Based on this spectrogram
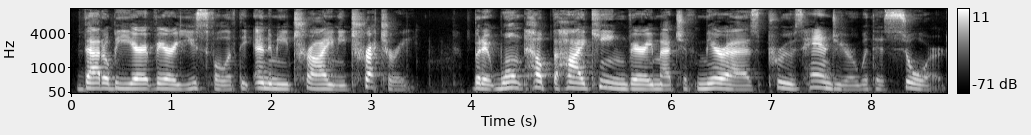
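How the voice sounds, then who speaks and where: Using a put-on character voice, a woman talks at a medium pitch. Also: moderate pace. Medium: read story. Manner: gruff, grumbling.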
